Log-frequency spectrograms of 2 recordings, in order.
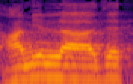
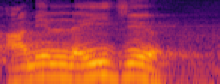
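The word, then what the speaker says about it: amylase: 예전 교수님들은 다 폴리페놀 옥시다제, 페놀라제, 아제로 발음했죠. 요즘은 에이즈로 발음을 많이 합니다. 그러니까 아밀라제 또는 아밀레이즈, 리파제 또는 라이페이즈 또는 프로테이즈.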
